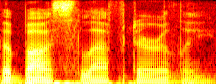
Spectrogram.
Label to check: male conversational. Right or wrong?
Right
